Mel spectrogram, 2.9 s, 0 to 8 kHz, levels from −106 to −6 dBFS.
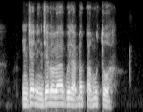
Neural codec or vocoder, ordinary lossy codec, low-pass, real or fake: none; Opus, 24 kbps; 7.2 kHz; real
